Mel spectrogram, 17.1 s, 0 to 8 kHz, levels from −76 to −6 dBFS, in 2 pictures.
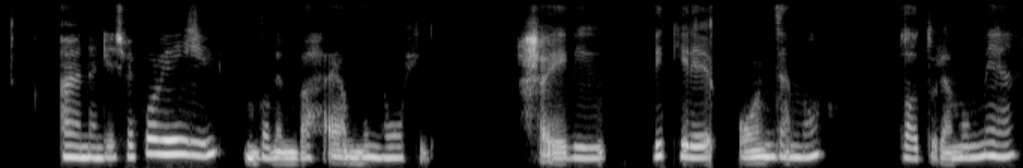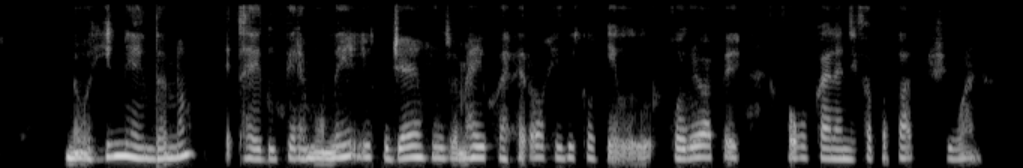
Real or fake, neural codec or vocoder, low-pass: fake; codec, 16 kHz, 1 kbps, X-Codec, HuBERT features, trained on LibriSpeech; 7.2 kHz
